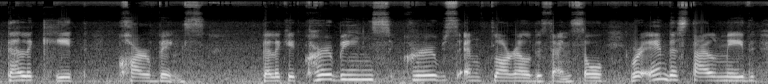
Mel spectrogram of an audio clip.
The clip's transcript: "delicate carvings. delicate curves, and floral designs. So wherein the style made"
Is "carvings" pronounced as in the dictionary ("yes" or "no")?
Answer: no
